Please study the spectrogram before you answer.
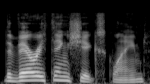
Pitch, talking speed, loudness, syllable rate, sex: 150 Hz, 200 wpm, -19 LUFS, 5.8 syllables/s, female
